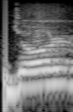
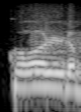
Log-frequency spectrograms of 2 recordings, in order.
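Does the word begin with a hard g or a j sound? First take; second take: j sound; hard g. First: The word begins with a j sound. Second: The word begins with a hard g sound. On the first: The speaker calls it wrong. "जोल्ड नहीं बोलेंगे" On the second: The speaker calls it right. "बल्कि गोल्ड बोलेंगे"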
